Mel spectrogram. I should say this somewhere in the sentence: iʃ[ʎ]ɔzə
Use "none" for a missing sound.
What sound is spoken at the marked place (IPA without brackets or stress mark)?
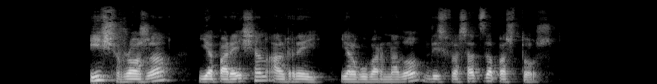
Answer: r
